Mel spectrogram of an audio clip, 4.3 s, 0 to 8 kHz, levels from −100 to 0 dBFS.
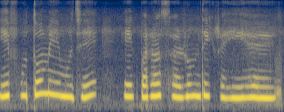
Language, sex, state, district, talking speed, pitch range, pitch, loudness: Hindi, female, Arunachal Pradesh, Papum Pare, 155 wpm, 280-320 Hz, 300 Hz, -11 LUFS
